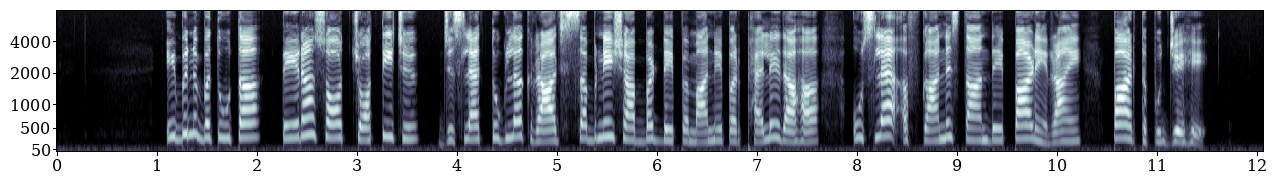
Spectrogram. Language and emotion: Dogri, neutral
